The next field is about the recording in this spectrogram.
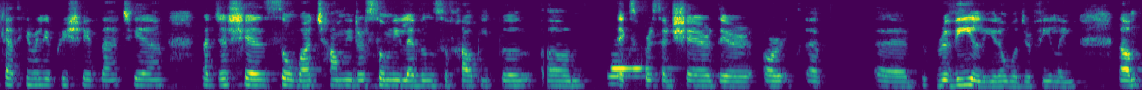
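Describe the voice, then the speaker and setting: A woman's voice: medium pitch, flat delivery, moderate pace, rough recording. A woman moderating an online webinar over a video call, thanking speakers and posing broad, musing questions. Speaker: host.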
